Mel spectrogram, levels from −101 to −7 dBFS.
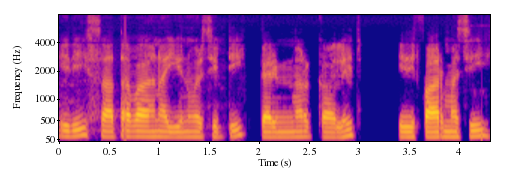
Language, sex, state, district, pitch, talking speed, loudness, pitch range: Telugu, male, Telangana, Karimnagar, 120 Hz, 110 wpm, -26 LUFS, 115-130 Hz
